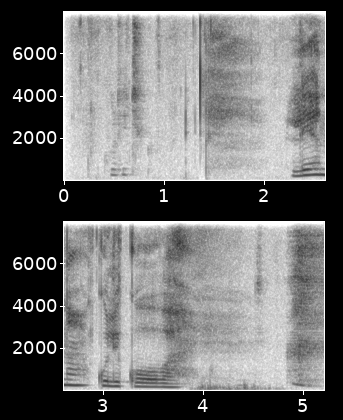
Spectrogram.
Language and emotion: Russian, sad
